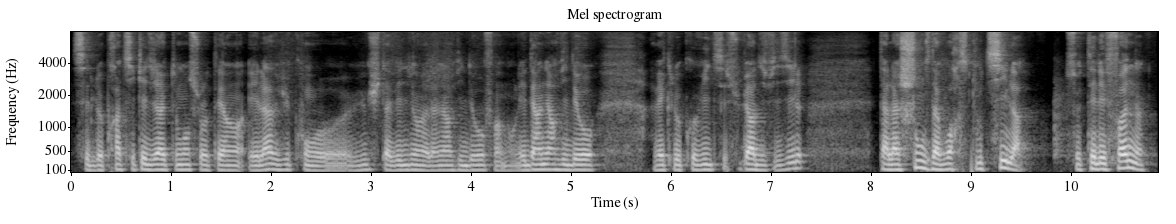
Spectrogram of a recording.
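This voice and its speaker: Fairly low and darkish, this man's voice moves little in pitch and runs a little fast. He's an English teacher giving a chatty video lesson, addressing the viewer directly and hesitating often.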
